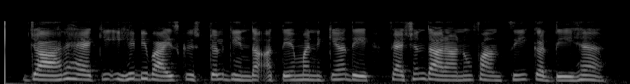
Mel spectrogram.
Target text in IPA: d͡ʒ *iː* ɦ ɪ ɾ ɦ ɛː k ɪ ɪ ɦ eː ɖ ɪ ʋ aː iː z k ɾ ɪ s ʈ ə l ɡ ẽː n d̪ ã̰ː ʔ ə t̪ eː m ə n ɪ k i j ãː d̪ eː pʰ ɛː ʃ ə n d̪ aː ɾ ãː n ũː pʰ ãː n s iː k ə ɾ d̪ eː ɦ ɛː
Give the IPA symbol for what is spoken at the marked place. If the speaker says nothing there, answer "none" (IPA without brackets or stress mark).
aː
